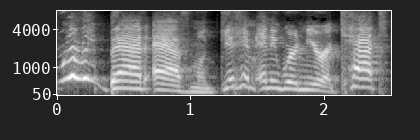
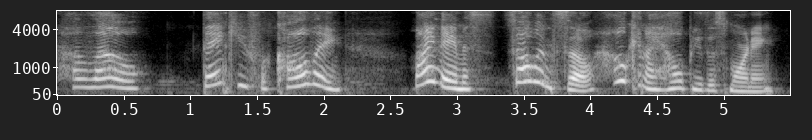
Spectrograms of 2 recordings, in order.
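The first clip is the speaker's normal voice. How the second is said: higher, softer, sugary greeting; sweet angelic receptionist; 4 semitones higher, 5 dB quieter than usual. Retold or imitated. Imitating the angelic respiratory receptionist, higher and softer. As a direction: sound like an angel on the phone. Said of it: "if I could picture what an angel looked like".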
